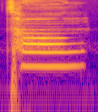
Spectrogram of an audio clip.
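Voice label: "cang", Mandarin Chinese, tone 1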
